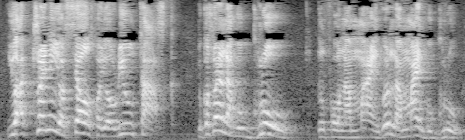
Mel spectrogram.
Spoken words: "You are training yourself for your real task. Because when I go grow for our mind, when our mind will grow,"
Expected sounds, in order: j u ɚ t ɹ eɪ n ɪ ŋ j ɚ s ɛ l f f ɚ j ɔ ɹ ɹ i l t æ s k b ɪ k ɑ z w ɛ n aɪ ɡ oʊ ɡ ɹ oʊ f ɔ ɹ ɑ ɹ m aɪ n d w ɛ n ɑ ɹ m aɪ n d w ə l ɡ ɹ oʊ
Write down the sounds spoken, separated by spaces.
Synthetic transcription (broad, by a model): j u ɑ t ɹ eɪ n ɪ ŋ j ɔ s ɛ l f f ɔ j ɔ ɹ ɹ i l t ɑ s k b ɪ k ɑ s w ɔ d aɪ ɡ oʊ ɡ ɹ oʊ f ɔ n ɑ m aɪ n d w ɛ n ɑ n m aɪ n d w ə ɡ ɹ oʊ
